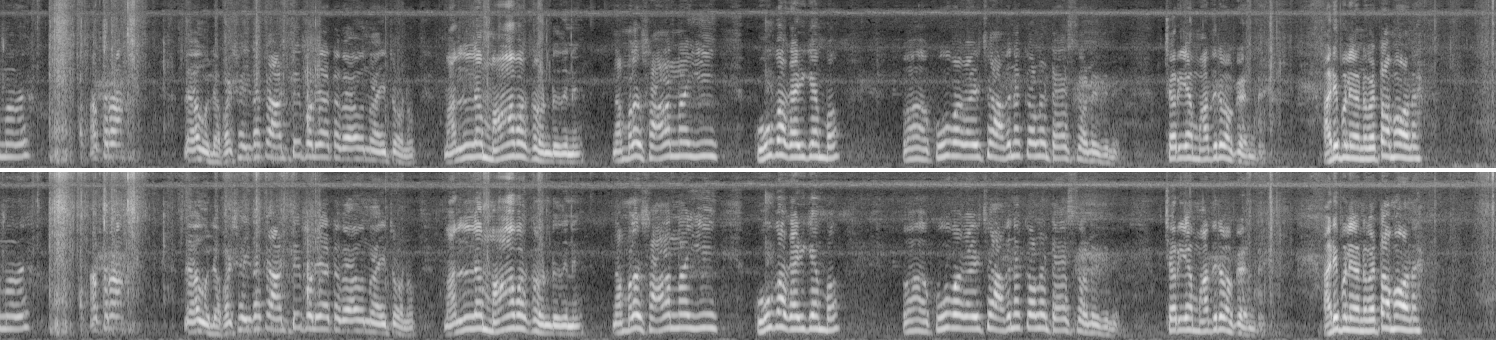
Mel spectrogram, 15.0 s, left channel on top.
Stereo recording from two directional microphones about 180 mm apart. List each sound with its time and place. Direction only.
0.0 s speech: 5° left (ahead or behind)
